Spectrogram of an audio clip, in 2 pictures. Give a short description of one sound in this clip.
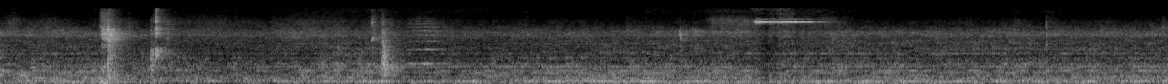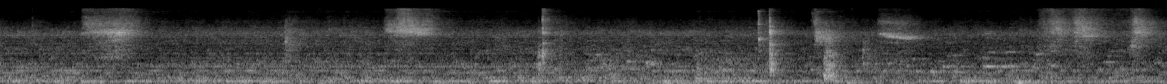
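Pneumatic machine parts click and hiss now and then.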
